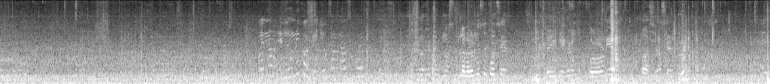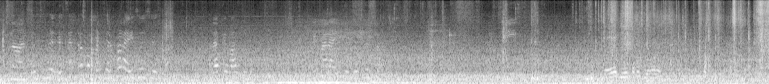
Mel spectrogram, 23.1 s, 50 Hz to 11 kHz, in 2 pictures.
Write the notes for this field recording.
I made this recording on February 17th, 2020, at 3:57 p.m. I used a Tascam DR-05X with its built-in microphones and a Tascam WS-11 windshield. Original Recording: Type: Stereo, Esta grabación la hice el 17 de febrero 2020 a las 15:57 horas.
